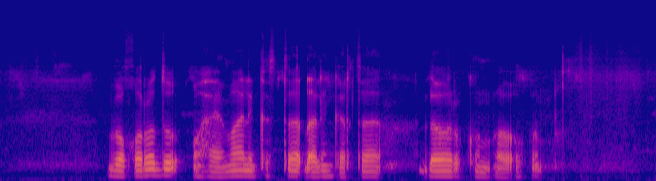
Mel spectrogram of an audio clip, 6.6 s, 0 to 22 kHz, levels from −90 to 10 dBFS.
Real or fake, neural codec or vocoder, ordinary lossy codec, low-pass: fake; autoencoder, 48 kHz, 128 numbers a frame, DAC-VAE, trained on Japanese speech; none; 19.8 kHz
